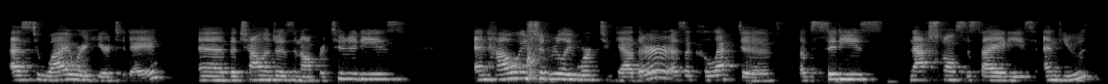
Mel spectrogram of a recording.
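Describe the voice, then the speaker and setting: At a moderate pace, a woman in a plain, everyday voice speaks fairly high with ordinary pitch variation. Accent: American. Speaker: webinar moderator. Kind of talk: online meeting moderation. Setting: video call.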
